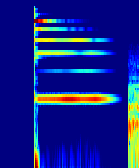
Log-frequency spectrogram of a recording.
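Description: A single bell ding sound effect for the notification-bell icon: struck once about half a second in, ringing on a clear steady tone with fainter higher overtones, and fading out after a little over a second.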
